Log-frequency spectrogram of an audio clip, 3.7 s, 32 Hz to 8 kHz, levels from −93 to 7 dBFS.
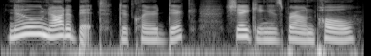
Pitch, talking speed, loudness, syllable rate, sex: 190 Hz, 160 wpm, -18 LUFS, 4.2 syllables/s, female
